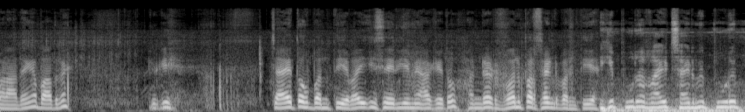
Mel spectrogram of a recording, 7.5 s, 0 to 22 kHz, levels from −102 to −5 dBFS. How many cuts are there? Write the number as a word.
one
